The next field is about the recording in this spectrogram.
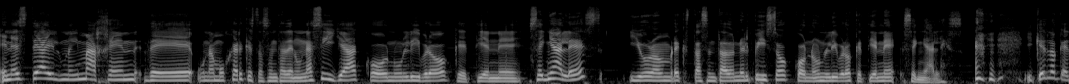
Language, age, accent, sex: Spanish, 30-49, Mexican, female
